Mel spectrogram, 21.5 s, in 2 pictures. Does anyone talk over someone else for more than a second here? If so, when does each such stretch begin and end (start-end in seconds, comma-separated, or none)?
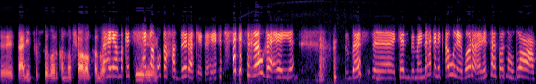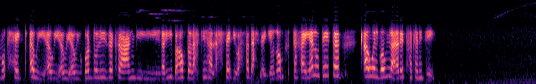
none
